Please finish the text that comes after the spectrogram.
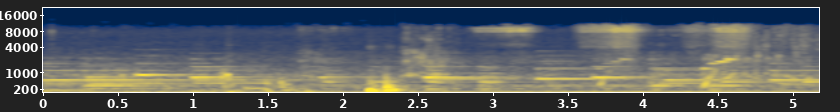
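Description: Water runs and splashes at a sink in a cozy Japanese rural-life game, with squishy drips, small clinks and bursts of pouring over a low background music bed.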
